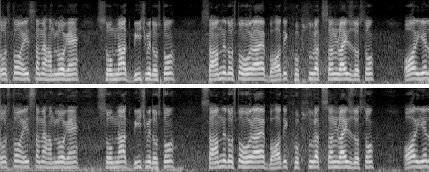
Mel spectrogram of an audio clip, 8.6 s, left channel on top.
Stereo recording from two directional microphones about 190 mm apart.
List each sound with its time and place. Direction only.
0.0 s speech: 5° right (ahead or behind)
